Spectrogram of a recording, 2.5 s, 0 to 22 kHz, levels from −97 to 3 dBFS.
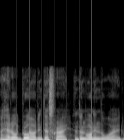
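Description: Audio missing between chunks at 0.34, 0.59, 0.84, 1.09, 1.34, 1.59 and 1.84 s: the speech skips abruptly, likely because a few hundred milliseconds were dropped between processing chunks.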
